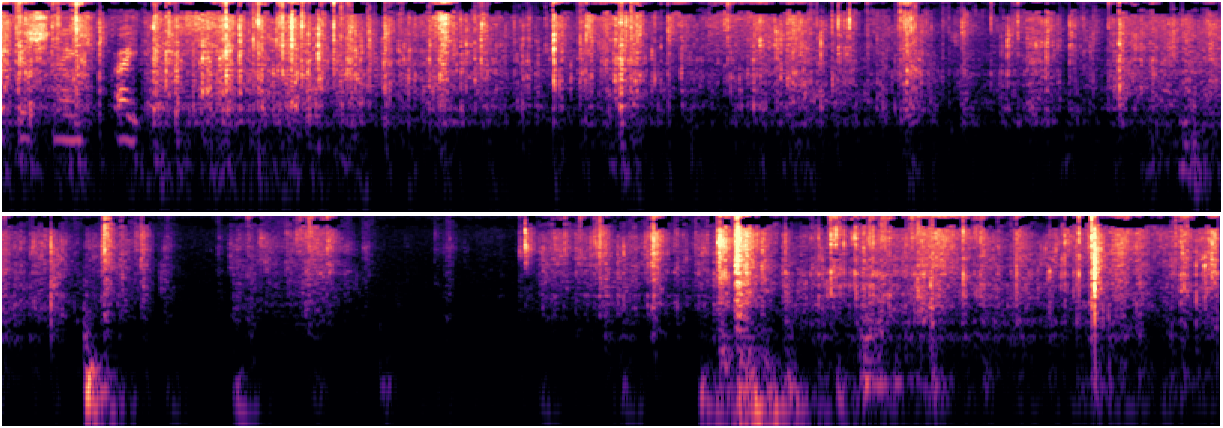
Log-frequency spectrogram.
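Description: Clear cellophane wrapping film and sheets of florist wrapping paper crinkling and rustling as they are handled. There is a sharp thump about nine seconds in, a brief quiet spell, then louder rustling of the paper.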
